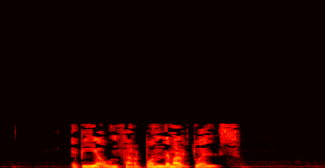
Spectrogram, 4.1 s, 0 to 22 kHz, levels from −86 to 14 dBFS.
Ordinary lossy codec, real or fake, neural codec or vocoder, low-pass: MP3, 24 kbps; fake; vocoder, 24 kHz, 100 mel bands, Vocos; 7.2 kHz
